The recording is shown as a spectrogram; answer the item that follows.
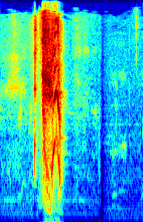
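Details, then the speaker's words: A quick inward breath, then one loud, forceful sneeze with a voiced, hissing burst; sneeze. "excuse me sorry excuse me I'm so sorry my allergies have been going crazy since this morning"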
